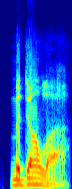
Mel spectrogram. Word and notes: medulla: American English

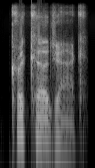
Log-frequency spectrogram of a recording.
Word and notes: Crackerjack: British English

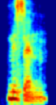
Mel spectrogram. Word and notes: mizen: Indian

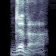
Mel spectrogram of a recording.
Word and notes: diva: British English

